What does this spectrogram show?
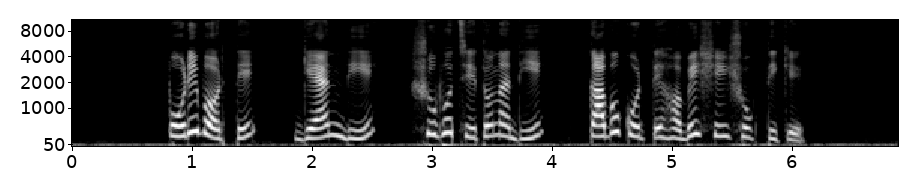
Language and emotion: Bengali, neutral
